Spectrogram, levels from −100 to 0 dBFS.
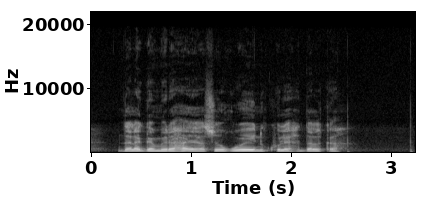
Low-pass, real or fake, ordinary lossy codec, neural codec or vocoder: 19.8 kHz; real; none; none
